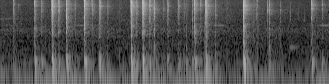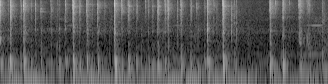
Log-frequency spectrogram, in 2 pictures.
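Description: Typing: a long run of rapid, irregular key clacks, thinning briefly about four seconds in.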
